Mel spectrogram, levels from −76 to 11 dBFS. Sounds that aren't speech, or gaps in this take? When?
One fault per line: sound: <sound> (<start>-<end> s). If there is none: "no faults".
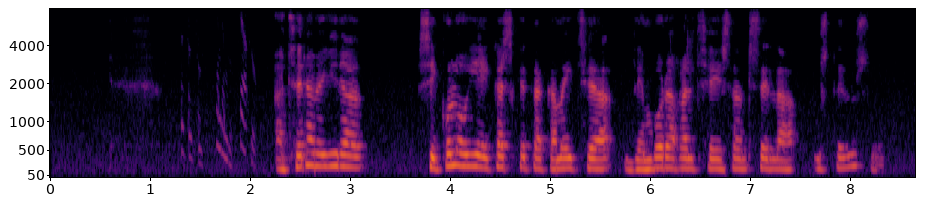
sound: chirp (1.3-2.1 s)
